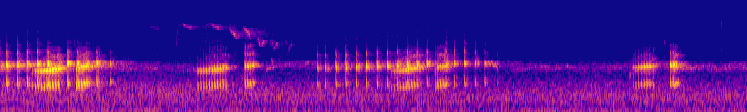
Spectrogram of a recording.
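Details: Frogs croaking: a loud rapid trill, a double croak, another pulsing trill rising in strength, then a final paired croak after a pause, over a constant background frog chorus.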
